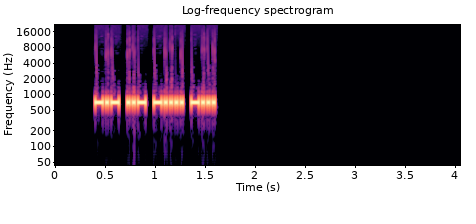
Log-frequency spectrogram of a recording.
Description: Morse code, heard as a keyed tone, about 46 wpm, 700 Hz. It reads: KU6B
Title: USA Call Signs - 4 Characters - Repeated 3x - 45wpm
